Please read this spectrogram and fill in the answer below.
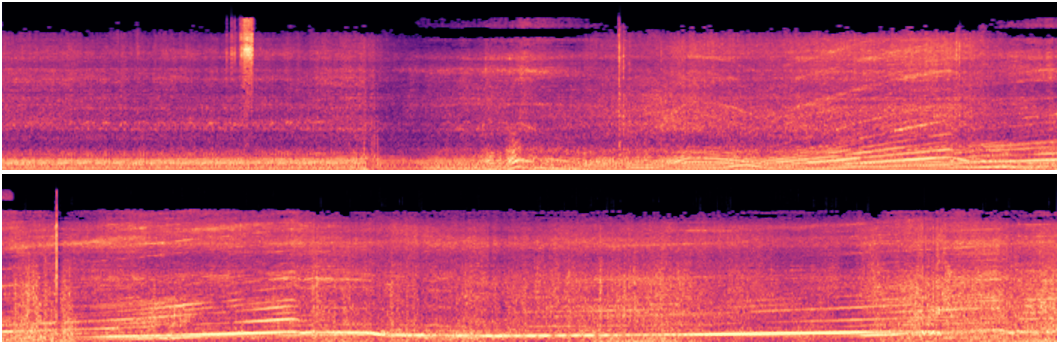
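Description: Sport motorcycle engine idling, then pulling away and revving up through the gears, its pitch dropping at each shift, before settling into a steady cruise with the note slowly climbing.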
